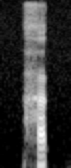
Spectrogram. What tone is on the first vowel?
rising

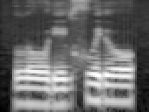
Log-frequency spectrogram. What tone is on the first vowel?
low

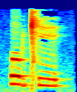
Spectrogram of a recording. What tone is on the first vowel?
falling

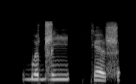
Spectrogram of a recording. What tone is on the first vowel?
high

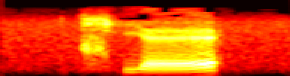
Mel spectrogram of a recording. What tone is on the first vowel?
rising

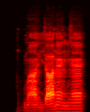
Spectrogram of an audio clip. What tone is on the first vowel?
low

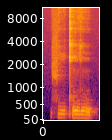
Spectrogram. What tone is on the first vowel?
low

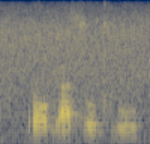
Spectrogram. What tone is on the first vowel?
falling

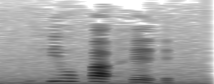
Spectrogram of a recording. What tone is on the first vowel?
falling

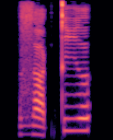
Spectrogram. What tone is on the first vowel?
low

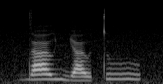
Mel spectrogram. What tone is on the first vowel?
high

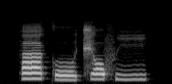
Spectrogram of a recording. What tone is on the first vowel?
high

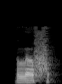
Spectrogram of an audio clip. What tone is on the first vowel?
low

